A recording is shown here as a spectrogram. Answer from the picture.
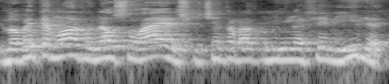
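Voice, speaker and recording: Talking at a very fast pace, a man raises and projects his voice. Audible room echo and noticeable background noise surround him. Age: 40s. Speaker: radio sports commentator. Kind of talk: interview. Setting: bar.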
